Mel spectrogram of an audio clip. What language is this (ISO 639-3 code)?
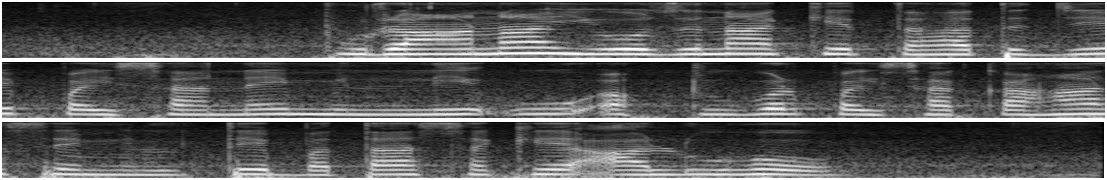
mai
